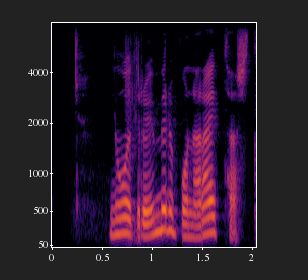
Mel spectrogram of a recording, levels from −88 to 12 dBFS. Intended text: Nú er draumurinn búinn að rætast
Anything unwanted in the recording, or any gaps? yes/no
no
